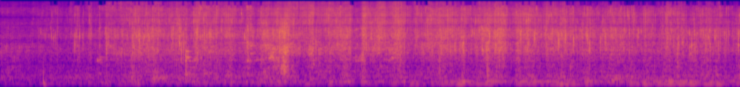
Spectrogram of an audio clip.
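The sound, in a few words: soya chunks frying in soy sauce in a pan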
